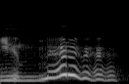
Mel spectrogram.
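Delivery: slow, drawn-out mocking quote; mimicking an accuser, dragged out; mock accusation. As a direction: stretch out murderer in mock disbelief. Mocking repeat of Jezebel's accusation.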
